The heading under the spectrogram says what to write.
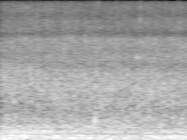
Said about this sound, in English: The creek is flowing. We've had quite a few storms in the last week and a half.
